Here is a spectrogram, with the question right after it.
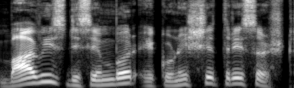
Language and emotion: Goan Konkani, neutral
